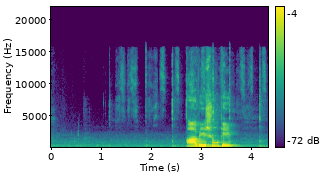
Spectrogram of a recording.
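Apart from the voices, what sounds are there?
writing on a board during a physics lesson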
